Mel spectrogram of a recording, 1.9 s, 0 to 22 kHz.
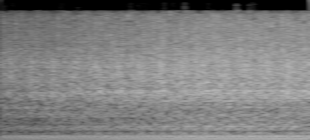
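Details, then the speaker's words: Honda S2000 at idle after refitting a banjo bolt: steady, even idle with smooth low drone, no rattle or tapping; the former hot-start rattle, like fingers run across spokes, is gone. "an absolute dream no rattle noises no knocking"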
